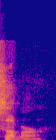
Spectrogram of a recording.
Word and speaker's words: Samar: Oh pronounced summer.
